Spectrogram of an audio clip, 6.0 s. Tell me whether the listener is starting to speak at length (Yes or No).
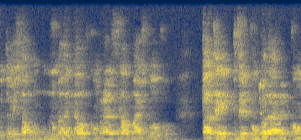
No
